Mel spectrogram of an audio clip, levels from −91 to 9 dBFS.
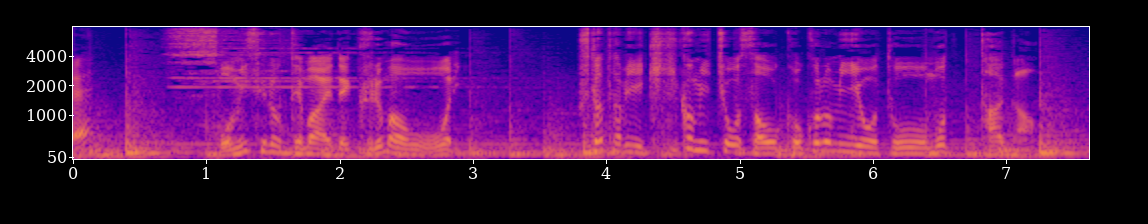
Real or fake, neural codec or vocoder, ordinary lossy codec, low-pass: real; none; none; none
